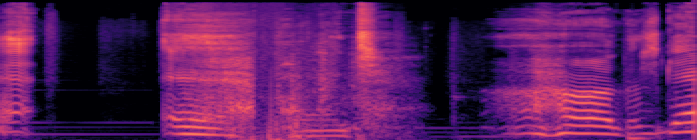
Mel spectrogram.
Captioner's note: groans; sighs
